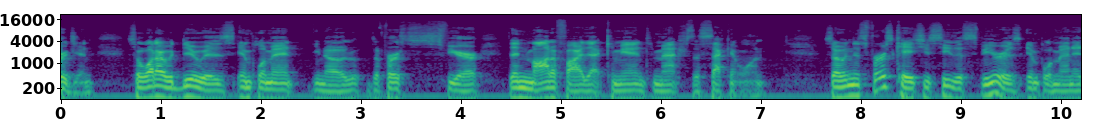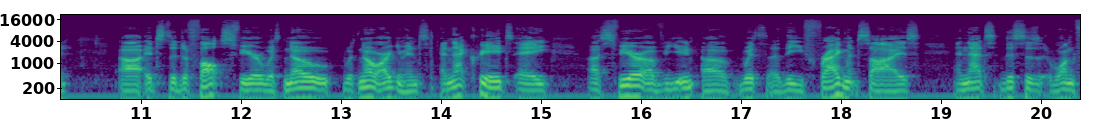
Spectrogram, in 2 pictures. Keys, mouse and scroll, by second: 7.3 click, 11.7 click, 13.4 shift+right click.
